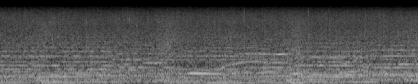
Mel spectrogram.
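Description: Procession band playing a slow processional march, with sustained notes and low bass notes, over a steady rushing noise.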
